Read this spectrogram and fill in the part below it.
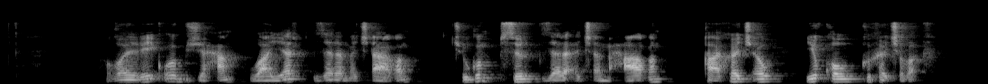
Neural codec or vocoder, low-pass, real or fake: none; 7.2 kHz; real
